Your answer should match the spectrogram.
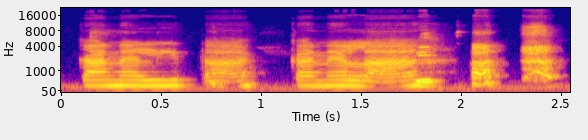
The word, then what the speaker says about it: canela: Canela.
